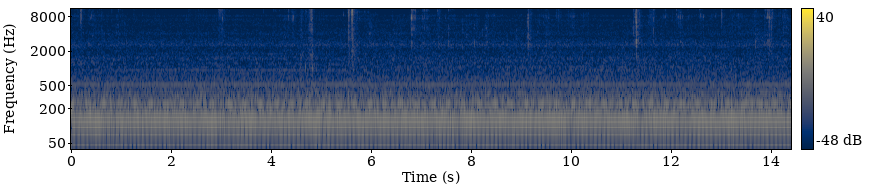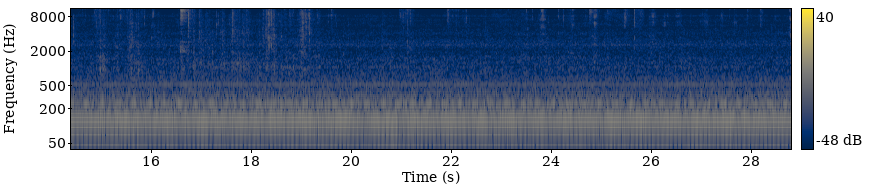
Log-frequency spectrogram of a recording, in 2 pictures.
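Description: A steady low hum fills the room with several even tones held constant throughout, and faint scattered clicks and rustles come and go over it.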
